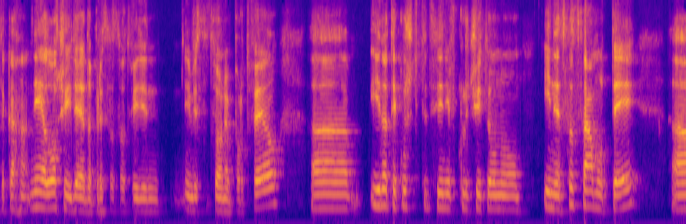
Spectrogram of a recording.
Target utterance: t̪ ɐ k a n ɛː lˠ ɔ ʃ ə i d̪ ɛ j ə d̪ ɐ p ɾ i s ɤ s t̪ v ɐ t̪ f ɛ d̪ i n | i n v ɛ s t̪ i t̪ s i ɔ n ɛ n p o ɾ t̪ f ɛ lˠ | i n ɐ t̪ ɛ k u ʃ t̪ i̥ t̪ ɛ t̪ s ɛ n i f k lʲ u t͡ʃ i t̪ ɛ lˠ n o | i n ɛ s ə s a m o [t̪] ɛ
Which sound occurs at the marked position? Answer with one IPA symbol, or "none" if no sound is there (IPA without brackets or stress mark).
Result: t̪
